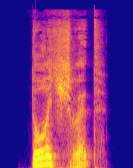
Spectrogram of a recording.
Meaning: first/third-person singular preterite of durchschreiten
- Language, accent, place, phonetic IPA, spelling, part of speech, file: German, Germany, Berlin, [ˈdʊʁçˌʃʁɪt], durchschritt, verb, De-durchschritt.ogg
